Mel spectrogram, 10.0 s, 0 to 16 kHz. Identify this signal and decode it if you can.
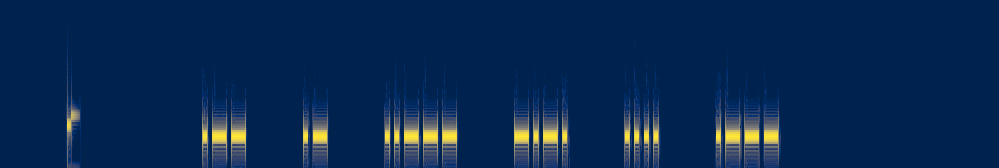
Morse code, heard as a keyed tone, about 25 wpm, spaced as for 12 wpm, 700 Hz. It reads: WA2CHJ
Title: USA Call Signs - 4x Character Spacing - 25wpm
